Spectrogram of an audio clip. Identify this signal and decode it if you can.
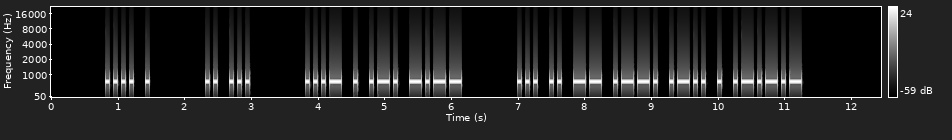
Morse code, heard as a keyed tone, about 20 wpm, 700 Hz. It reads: HE IS VERY SIMPLE.
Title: 2x Word-Spacing - Sentences from Top 400 Words - 20wpm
